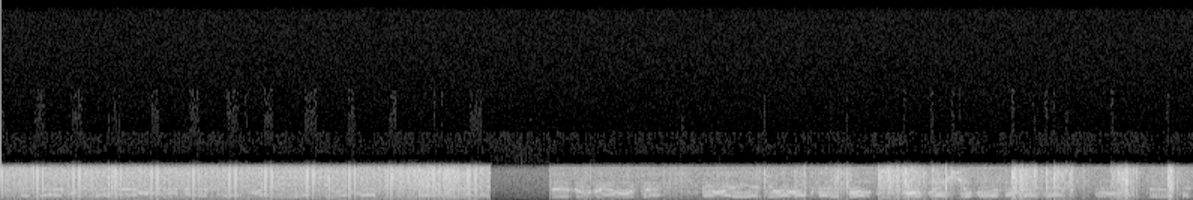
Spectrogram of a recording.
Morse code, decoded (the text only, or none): none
